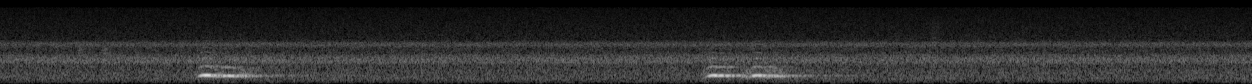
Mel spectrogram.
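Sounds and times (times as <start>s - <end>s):
faint hiss: 0.0s - 12.5s
Ural owl hooting: 2.0s - 3.1s, 7.0s - 8.5s.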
